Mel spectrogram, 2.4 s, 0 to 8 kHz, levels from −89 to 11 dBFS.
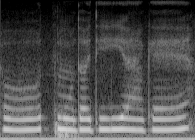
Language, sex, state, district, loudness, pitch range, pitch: Chakma, female, Tripura, Unakoti, -14 LUFS, 230-240 Hz, 230 Hz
